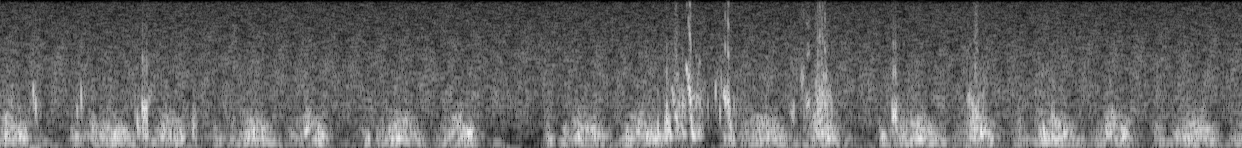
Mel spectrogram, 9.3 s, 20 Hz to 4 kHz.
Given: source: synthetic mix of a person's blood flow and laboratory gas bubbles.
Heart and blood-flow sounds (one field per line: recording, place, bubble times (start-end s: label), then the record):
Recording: Doppler ultrasound of blood flow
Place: precordium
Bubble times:
0.12-0.18 s: bubbles
0.22-0.31 s: bubbles
0.54-0.65 s: bubbles
1.00-1.16 s: bubbles
1.44-1.49 s: bubbles
4.91-5.54 s: bubbles
5.92-6.28 s: bubbles
6.66-6.84 s: bubbles
7.24-7.42 s: bubbles
7.78-7.94 s: bubbles
From the record:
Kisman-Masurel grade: 233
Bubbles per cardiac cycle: several, 3 to 8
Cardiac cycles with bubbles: 50 to 99%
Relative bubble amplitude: loud (0.450 to 0.775)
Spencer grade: 3 (all of the cardiac periods contain showers or single bubble signals, but not dominating or overriding the cardiac motion signals)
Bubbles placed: anywhere in the cardiac cycle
